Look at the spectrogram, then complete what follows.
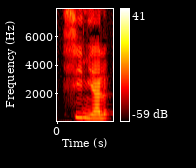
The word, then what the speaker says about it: signal: Avec AL, AL se prononce al. Donc gne et al, nial. Donc ce mot va se lire si, nial, signal, le signal.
